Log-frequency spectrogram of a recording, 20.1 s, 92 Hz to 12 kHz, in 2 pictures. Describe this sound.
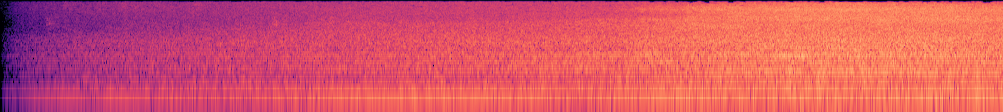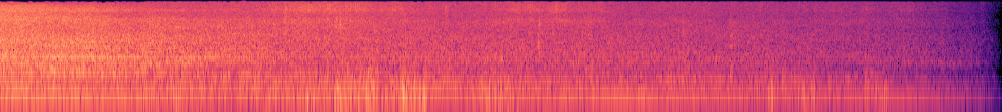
Class 220 'Voyager' pass by
Express passenger train passing under a pedestrian bridge. Some wind noise... sorry.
